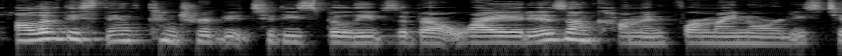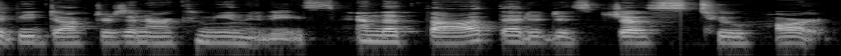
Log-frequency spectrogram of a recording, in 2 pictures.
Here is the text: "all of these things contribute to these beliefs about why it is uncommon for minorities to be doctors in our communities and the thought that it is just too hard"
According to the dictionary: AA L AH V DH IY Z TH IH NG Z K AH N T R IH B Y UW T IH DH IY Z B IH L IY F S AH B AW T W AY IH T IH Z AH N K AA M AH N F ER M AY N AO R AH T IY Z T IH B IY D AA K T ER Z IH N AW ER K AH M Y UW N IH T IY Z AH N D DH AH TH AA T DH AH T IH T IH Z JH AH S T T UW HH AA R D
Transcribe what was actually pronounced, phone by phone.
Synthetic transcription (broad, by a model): AA L AH V DH IY Z TH IH NG Z K AH N T R IH B Y UW T IH DH IY Z B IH L IY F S AH B AW T W AY IH T IH Z AH N K AA M AH N F ER M AY N AO R AH T IY Z T IH B IY D AA K T ER Z IH N AW ER K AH M Y UW N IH T IY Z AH N DH AH TH AA T DH AH T IH T IH Z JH AH S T T UW HH AA R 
